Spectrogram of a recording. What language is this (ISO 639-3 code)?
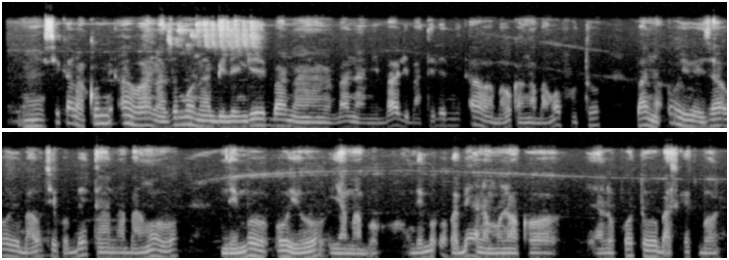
lin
